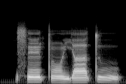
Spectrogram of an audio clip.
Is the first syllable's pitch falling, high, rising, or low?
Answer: high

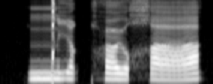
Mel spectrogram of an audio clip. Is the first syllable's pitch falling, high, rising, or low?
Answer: low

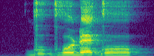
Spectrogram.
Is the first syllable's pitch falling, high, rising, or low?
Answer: low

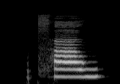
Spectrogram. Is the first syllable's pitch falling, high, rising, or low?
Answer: high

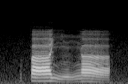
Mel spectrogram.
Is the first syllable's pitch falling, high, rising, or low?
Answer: high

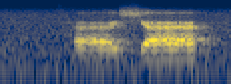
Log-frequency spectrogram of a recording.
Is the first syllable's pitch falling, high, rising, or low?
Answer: low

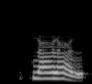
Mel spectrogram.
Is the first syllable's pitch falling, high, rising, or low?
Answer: high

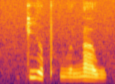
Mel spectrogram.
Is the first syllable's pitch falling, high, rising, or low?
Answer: falling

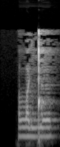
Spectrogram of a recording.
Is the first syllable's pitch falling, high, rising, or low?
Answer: high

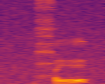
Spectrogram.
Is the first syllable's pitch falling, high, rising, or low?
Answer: rising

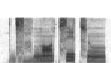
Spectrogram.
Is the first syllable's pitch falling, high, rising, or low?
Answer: low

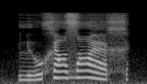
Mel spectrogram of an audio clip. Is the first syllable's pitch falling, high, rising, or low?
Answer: rising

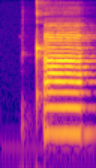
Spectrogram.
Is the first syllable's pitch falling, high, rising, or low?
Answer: high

